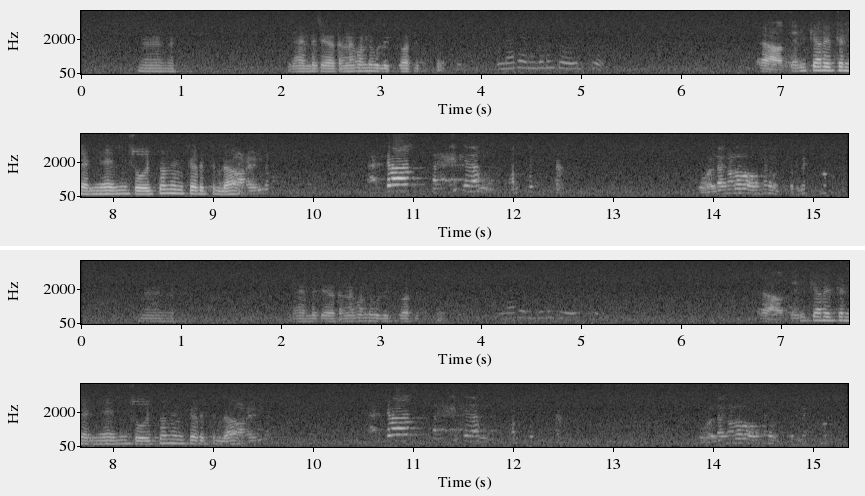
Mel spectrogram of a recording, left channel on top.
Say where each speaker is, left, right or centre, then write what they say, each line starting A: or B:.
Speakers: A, on the left (about 45°); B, on the left (about 65°).
A: ഉം ഞാൻ എന്റെ ചേട്ടനെ
B: പ്പേരി
A: കൊണ്ട് വിളിച്ചു പറഞ്ഞിട്ട്
B: എല്ലാരും എന്തേലും ചോയിക്കോ
A: അത് എനിക്കറിയത്തില്ല എന്നേലും ചോദിക്കോന്ന് എനിക്ക് അറിയത്തില്ല <unintelligible> ഗോർഡൻ കളർ <unintelligible>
